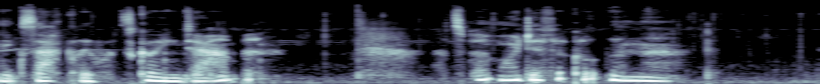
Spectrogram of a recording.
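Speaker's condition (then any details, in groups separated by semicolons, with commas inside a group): No condition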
